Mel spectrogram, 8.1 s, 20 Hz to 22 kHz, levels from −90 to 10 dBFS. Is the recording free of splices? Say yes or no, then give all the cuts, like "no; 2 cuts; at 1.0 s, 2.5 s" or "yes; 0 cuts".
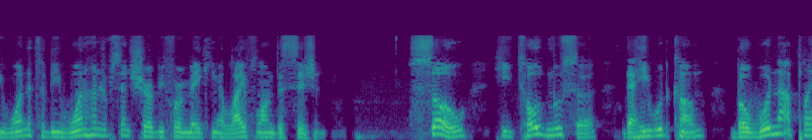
yes; 0 cuts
